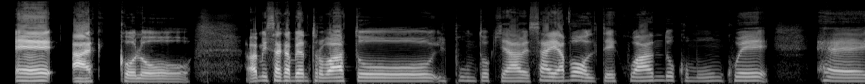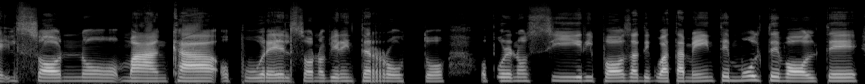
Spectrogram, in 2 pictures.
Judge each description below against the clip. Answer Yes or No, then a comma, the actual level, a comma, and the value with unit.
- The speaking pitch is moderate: Yes, medium, 160 Hz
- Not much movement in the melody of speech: Yes, narrow, 1.8 semitones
